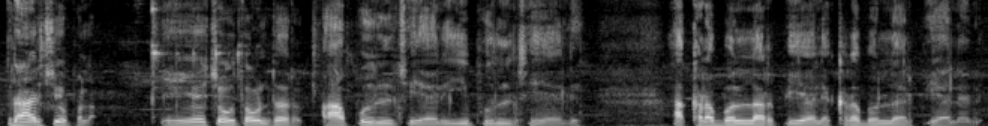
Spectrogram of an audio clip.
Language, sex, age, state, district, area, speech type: Telugu, male, 30-45, Andhra Pradesh, Bapatla, urban, spontaneous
